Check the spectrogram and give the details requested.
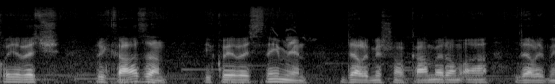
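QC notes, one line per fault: No faults heard anywhere in this clip.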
